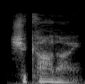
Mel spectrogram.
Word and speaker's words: Shikadai: "Shikadai," he said, putting stress on the last syllable.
